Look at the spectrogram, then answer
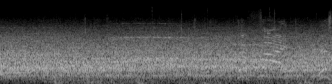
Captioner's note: crowd cheering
